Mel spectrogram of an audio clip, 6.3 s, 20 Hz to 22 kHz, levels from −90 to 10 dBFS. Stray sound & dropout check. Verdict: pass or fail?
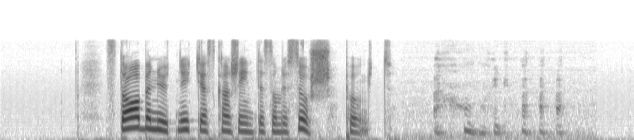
fail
